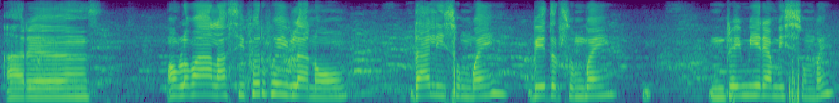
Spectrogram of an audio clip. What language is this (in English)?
Bodo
